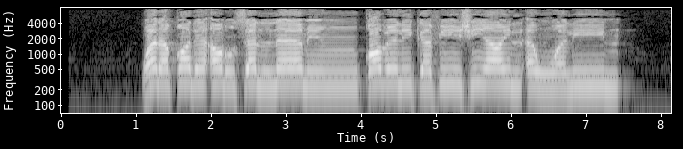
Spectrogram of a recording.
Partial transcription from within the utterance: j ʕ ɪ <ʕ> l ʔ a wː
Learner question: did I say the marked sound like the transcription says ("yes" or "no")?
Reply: no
